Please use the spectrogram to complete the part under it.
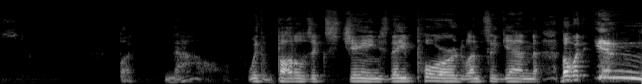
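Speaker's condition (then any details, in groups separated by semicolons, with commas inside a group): No condition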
